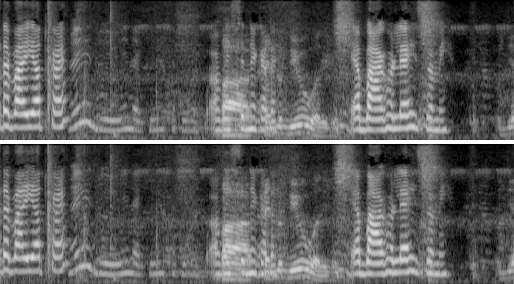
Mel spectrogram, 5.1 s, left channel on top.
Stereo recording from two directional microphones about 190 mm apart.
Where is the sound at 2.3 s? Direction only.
20° left (ahead or behind).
